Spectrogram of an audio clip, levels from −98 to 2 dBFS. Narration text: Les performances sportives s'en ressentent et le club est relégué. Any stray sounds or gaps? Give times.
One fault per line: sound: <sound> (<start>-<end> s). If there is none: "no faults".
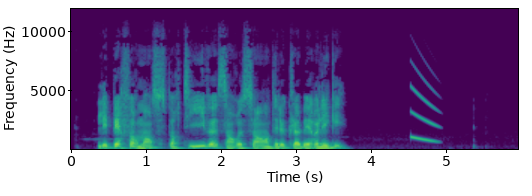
sound: chirp (4.5-5.0 s)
